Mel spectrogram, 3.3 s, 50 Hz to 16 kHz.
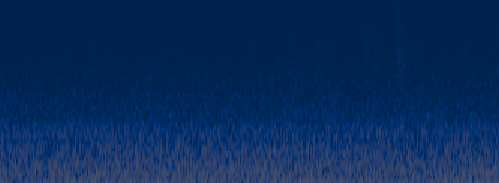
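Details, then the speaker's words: Casablanca Four Seasons 48" K55 ceiling fan, possibly 1981, Slumber Quiet control on high (full speed): steady low rush of air and soft even hum, no knocking or scraping; normal, powerful running. "All right, let's crank it all the way up to high. This is full speed."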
